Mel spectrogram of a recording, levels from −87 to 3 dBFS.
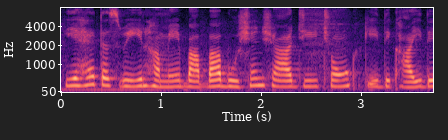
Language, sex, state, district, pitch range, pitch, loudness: Hindi, female, Punjab, Fazilka, 210-235 Hz, 215 Hz, -19 LUFS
